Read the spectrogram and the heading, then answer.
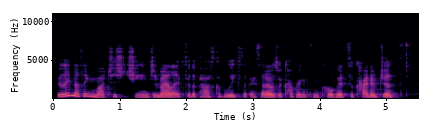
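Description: A young adult woman hosting her own podcast, chatting casually with lots of fillers, her voice slightly raspy while she recovers from illness. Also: medium pitch, quick pace, warm tone. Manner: chatty, upbeat, many "like" and "you know" fillers. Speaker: podcast host. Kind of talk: casual solo podcast chat. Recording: dull lo-fi sound.

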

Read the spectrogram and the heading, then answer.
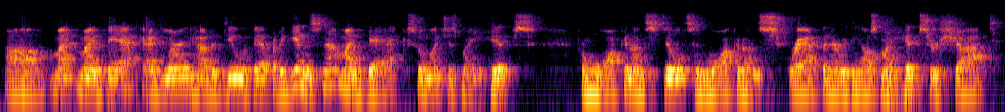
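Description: A man's voice: fairly high pitch, normal speed, echoey room. A man in his sixties, a drywall taper, chatting casually as an interview guest and explaining his work in hands-on detail. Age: 60s.

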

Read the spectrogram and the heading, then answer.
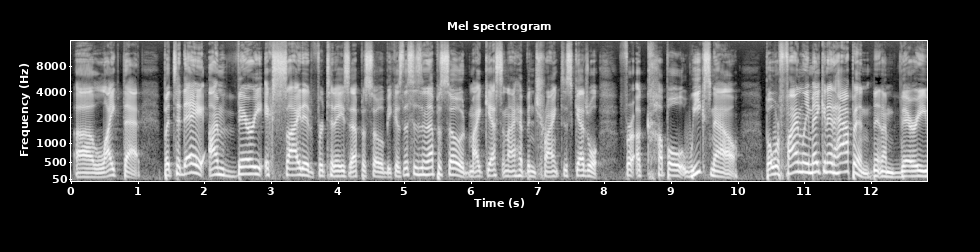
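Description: A man's voice: medium pitch, fairly bright tone, dry recording. A young man from Nebraska hosting a podcast, chatting casually with upbeat, rambling enthusiasm. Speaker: podcast host.

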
